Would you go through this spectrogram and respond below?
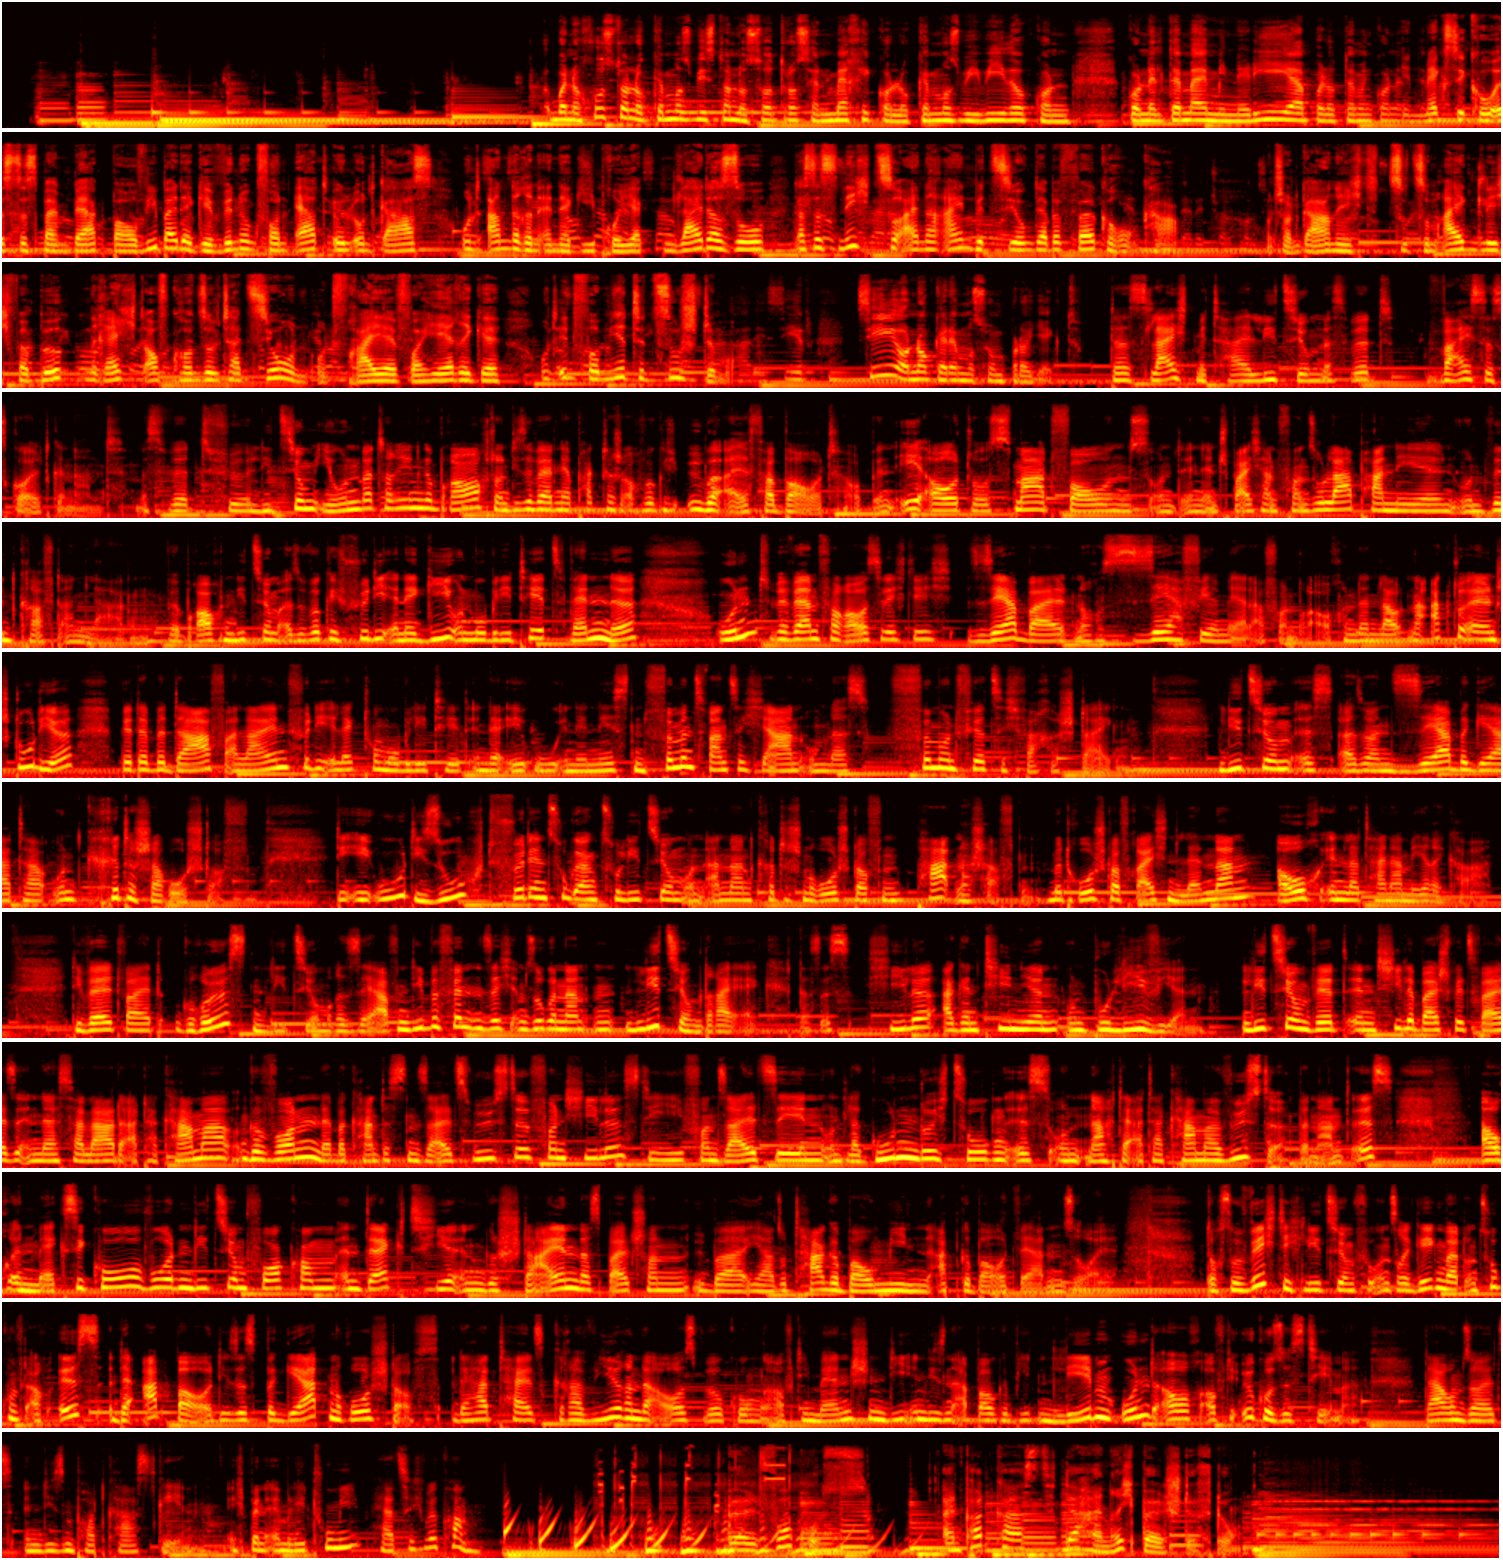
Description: Aber was bedeutet der Abbau in Lateinamerika für Mensch und Umwelt? Zwei Expert*innen aus Mexiko und Chile berichten.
